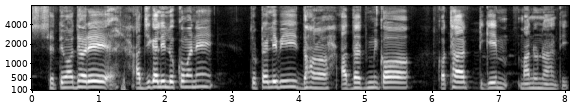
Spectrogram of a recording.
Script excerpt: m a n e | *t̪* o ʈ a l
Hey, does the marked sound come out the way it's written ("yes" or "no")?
yes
